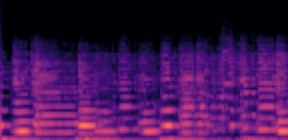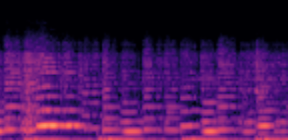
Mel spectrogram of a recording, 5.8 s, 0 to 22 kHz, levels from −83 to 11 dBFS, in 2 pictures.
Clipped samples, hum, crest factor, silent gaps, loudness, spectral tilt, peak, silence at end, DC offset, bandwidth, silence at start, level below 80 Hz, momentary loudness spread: under 0.1%; none; 16 dB; none; -25 LUFS; -6 dB/octave; -8 dBFS; 0 s; under 0.1%; 7.8 kHz; 0 s; -34 dBFS; 15 LU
